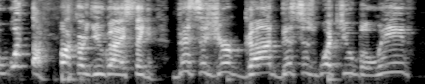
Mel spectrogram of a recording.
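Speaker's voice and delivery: retold angry tirade at a cowardly father; chewing him out. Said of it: "I fucking chewed his ass out".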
